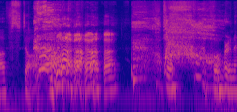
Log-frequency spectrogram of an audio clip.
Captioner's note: laughter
